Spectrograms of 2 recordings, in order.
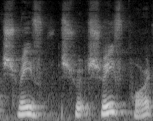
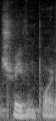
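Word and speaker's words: Shreveport: I think we are about to take Shre Shriveieport, not Shrevvenport. I might have mispronounced that earlier.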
